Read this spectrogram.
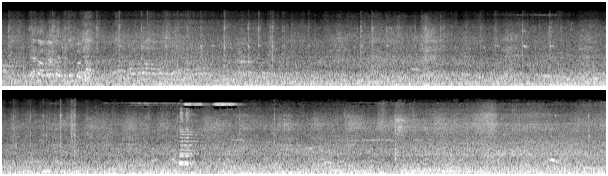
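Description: Bicycle wheels roll and rattle over a city street.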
